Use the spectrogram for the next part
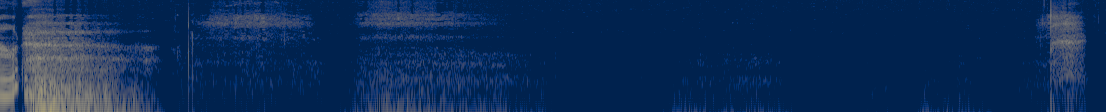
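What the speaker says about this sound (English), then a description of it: "and breathing out" A slow, audible exhale opens a yoga breathing exercise, a loud close breath out followed by quieter breaths in and out at a calm, unhurried pace with pauses between them.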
